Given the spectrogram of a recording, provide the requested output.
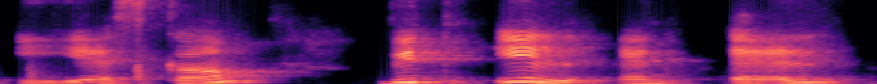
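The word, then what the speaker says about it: elles: L means they, but in case of feminine group. So if there is a group of girls, we say L. S is silent, so we never pronounce this.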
